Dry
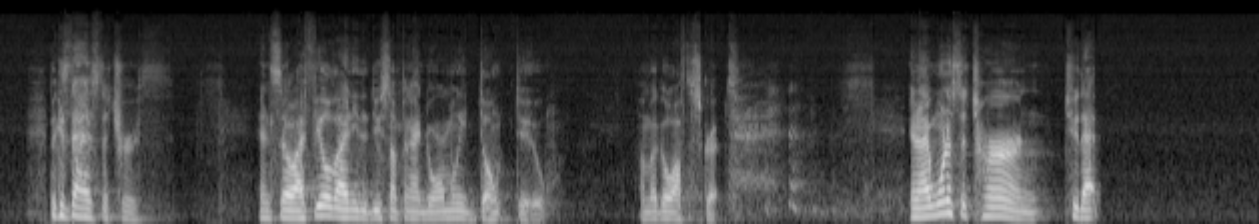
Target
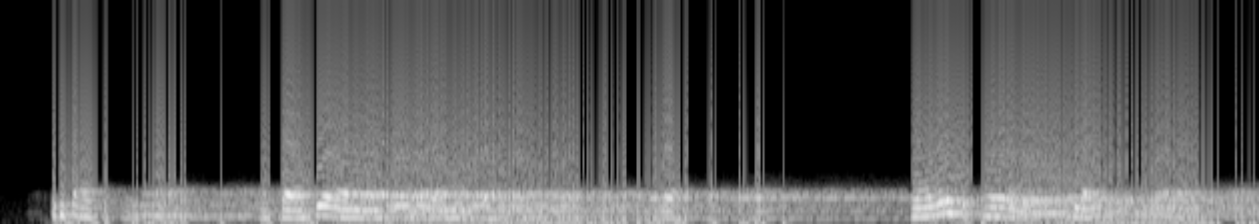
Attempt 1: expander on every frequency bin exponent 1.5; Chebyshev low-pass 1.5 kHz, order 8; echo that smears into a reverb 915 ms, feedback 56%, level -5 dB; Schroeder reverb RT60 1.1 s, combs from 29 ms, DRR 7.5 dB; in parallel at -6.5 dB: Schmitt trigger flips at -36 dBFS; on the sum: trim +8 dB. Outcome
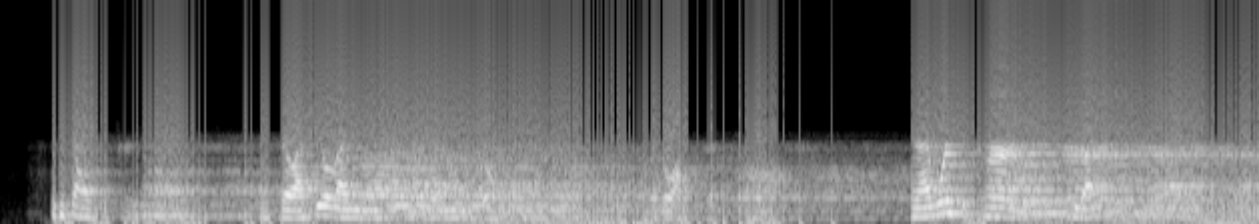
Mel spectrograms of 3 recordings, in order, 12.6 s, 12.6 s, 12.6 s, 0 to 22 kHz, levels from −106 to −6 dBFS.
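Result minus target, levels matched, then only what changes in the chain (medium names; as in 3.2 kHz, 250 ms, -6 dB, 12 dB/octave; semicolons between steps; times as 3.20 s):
2 kHz band +8.0 dB
change: Chebyshev low-pass 560 Hz, order 8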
